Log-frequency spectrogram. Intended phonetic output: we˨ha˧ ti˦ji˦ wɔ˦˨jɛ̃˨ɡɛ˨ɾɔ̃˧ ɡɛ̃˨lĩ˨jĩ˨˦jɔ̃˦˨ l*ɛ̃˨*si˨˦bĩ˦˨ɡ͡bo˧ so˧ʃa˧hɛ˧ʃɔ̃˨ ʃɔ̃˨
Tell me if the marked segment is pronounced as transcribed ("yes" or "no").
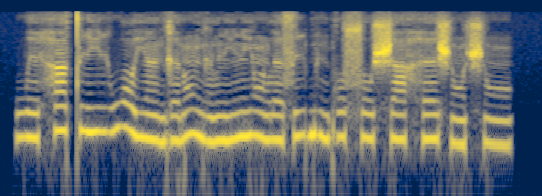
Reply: no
